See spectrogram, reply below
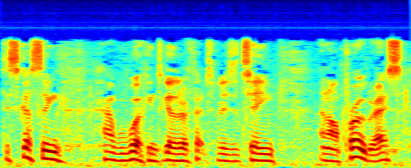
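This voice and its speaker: A man's voice: mid-range voice, fast talker. A man talking casually as co-host of a podcast. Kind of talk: casual conversational podcast chat. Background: steady ambient noise.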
